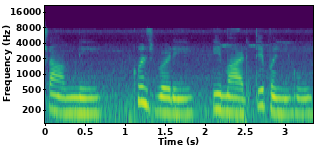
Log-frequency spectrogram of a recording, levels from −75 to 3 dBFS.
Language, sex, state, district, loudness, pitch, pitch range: Hindi, female, Chhattisgarh, Raipur, -14 LUFS, 175 Hz, 170-200 Hz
